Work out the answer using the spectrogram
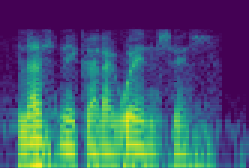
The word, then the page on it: nicaraguenses: Spanish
